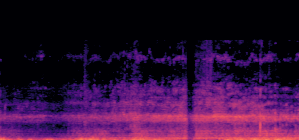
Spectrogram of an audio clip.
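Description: Wind buffeting the microphone: a low, unsteady rumble that rises and falls.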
